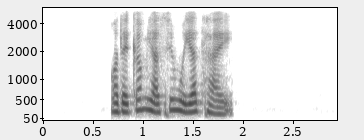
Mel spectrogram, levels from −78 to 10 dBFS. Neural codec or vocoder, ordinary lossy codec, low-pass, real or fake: none; MP3, 48 kbps; 5.4 kHz; real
